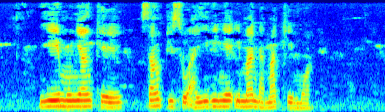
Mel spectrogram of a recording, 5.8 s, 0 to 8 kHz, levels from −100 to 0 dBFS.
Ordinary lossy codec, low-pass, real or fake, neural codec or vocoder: AAC, 48 kbps; 7.2 kHz; real; none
